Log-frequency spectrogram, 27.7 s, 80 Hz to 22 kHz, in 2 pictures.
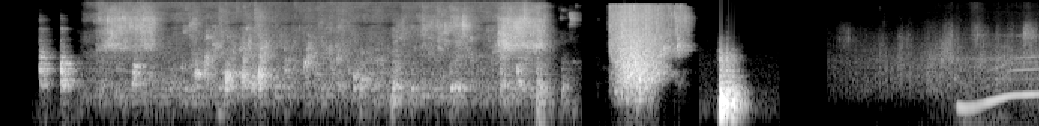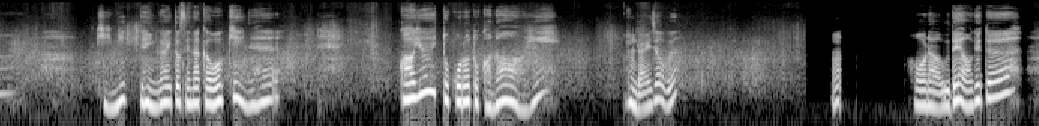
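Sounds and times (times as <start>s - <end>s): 
water poured over someone's back during a bath: 1.2s - 9.2s, 11.1s - 24.6s
sharp knock: 9.6s - 9.9s
speech: 15.2s - 17.7s, 19.2s - 21.3s, 22.2s - 23.0s, 25.0s - 25.2s, 26.0s - 27.5s.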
